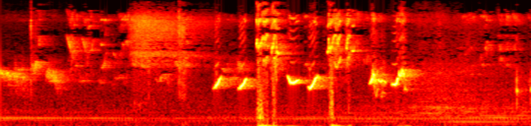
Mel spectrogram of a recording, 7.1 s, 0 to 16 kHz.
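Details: White-rumped shama, 8 months old, giving ketrekan calls said to anger other shamas: after a murky start, a run of short rising whistled notes and sharp clicks repeats roughly every half second, over a low steady hum.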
